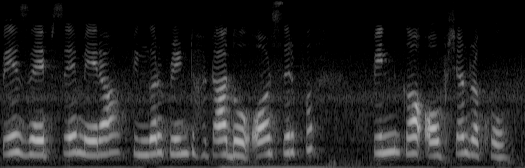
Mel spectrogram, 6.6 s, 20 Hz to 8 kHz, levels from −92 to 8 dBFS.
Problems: background sounds at intervals, low volume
